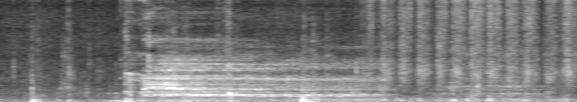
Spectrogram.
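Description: Small shoe-polish dauber brush rubbing wax onto a leather shoe: a soft scratchy rubbing that turns into quick, even brushing strokes near the end. A few light knocks come early on as the shoe is handled.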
